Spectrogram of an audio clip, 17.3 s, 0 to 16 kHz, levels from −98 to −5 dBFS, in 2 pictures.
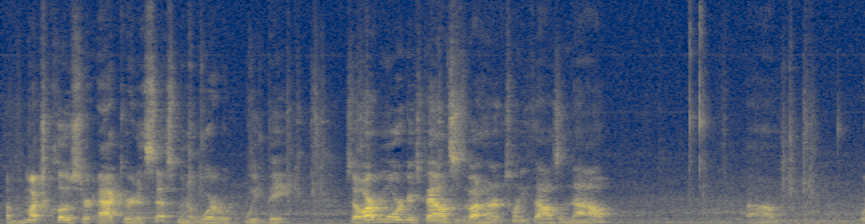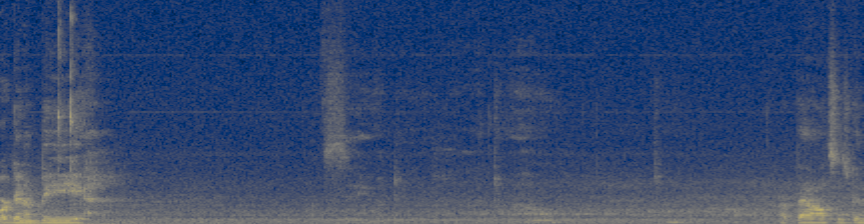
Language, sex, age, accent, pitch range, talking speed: English, male, 30-49, American, 115-135 Hz, 95 wpm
